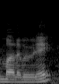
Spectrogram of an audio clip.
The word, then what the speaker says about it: Manamune: uh yeah people are just here me say manamune they did not realize that you actually pronounce it that way but that is the correct pronunciation for manamune it's a I think it's like a Japanese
